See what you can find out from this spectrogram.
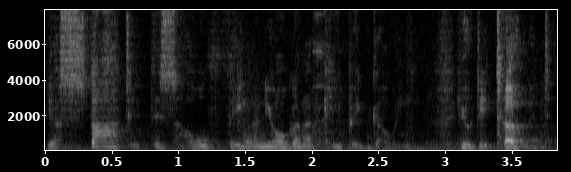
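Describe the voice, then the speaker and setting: A man's voice: medium pitch, big pitch swings, normal speed, noisy background, close to an everyday voice. A man with a British accent playing a domineering, volatile and condescending research boss in a 1970s television drama. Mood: scornful.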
